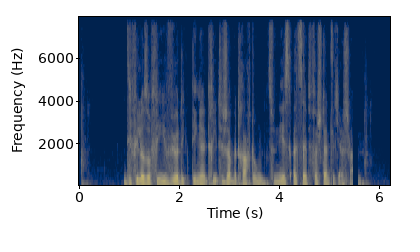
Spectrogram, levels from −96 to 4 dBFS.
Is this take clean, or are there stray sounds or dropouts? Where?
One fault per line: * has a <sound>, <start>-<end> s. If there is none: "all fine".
* has a dropout, 5.5-5.6 s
